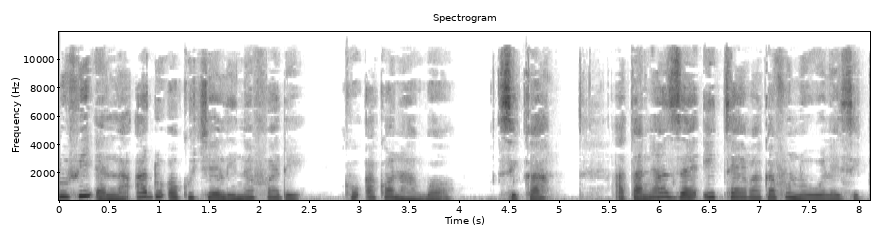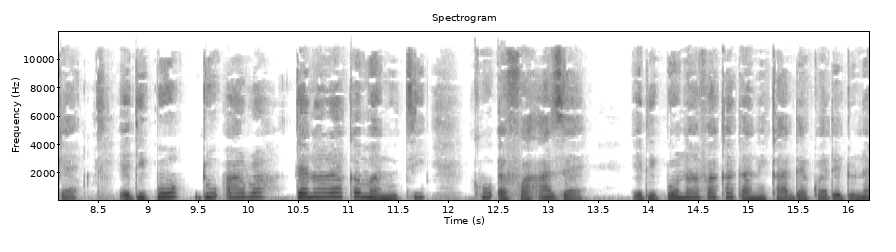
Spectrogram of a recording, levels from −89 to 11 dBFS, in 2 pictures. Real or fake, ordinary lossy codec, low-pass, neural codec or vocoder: real; AAC, 32 kbps; 10.8 kHz; none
